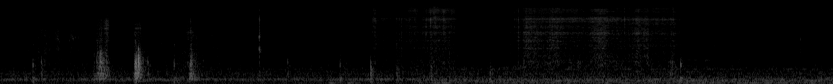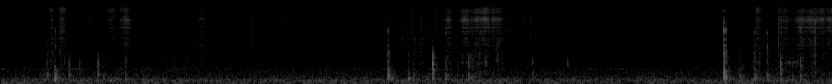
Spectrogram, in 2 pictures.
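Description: Small clicks and taps sound as metal tools touch glass pieces.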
